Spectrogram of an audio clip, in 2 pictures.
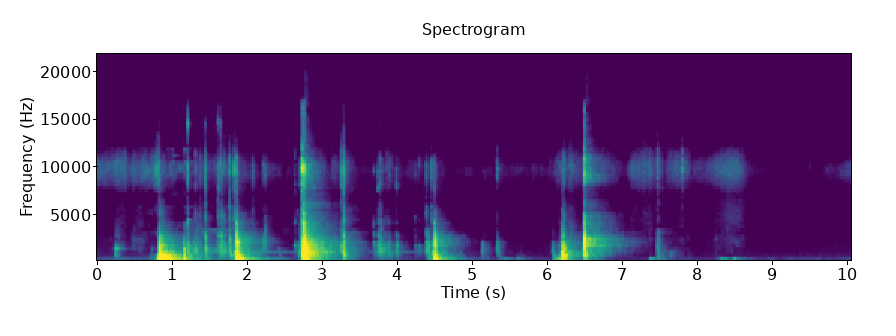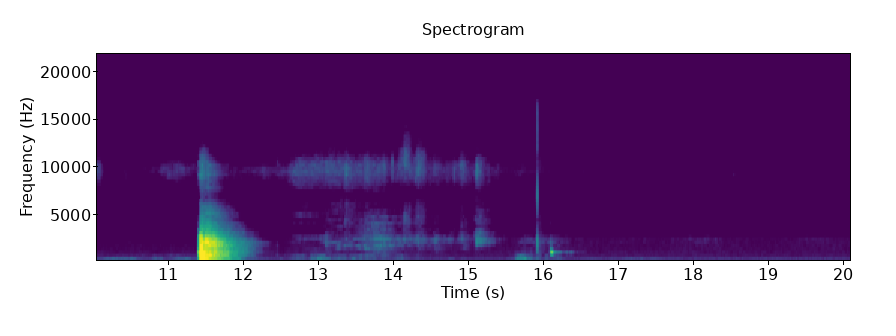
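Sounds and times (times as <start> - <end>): irregular knocks and thuds: 0.9 - 8.7.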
